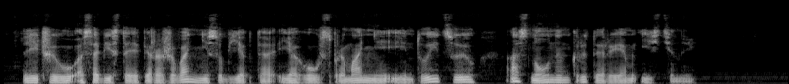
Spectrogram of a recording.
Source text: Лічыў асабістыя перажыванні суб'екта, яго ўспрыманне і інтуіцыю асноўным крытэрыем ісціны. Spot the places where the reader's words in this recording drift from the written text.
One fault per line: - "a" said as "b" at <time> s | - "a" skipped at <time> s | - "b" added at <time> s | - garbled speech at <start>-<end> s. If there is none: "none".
none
